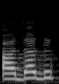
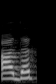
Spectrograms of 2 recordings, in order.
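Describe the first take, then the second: First: The final consonant is voiced. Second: The final consonant is voiceless. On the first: "ये घोष ध्वनि थी" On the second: "इसको हमने अघोष में परिवर्तित कर दिया"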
